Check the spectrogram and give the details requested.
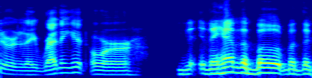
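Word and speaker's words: Oerth: Like oith. Right? It's orth. Right. There's pronunciations in this book. Yeah. But they have orth, and I like orth. The E is, you don't hear it. So, orth.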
